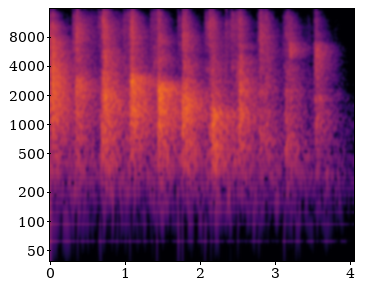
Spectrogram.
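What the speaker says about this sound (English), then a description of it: "Big round of applause for Lakau." Classroom applause for a student during a Year 3 English phonics lesson: a small group clapping in about ten distinct, evenly spaced bursts, fairly quiet, each decaying quickly, with no talking.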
